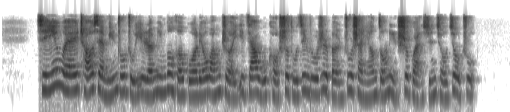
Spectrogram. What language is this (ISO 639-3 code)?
zho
